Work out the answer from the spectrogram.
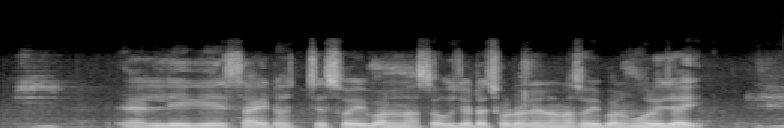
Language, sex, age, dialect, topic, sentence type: Bengali, male, 18-24, Standard Colloquial, agriculture, statement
